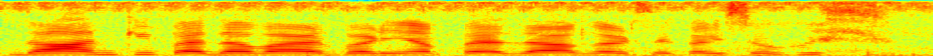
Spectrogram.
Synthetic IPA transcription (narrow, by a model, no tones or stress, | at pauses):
d̪aːnkipɛːd̪aːʋaːɾbɐɽijãpɛːd̪aːɡəɽsekɐisoɦʊi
